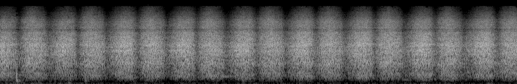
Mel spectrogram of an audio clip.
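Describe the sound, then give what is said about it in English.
Soil being screened at a dig: a steady back-and-forth scraping, about a dozen even strokes of gritty, hissing rasp repeating at a quick rhythm, with no talking. “Yep, currently screening it and digging it.”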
